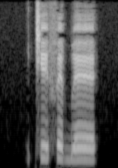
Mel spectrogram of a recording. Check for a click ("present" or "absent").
absent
